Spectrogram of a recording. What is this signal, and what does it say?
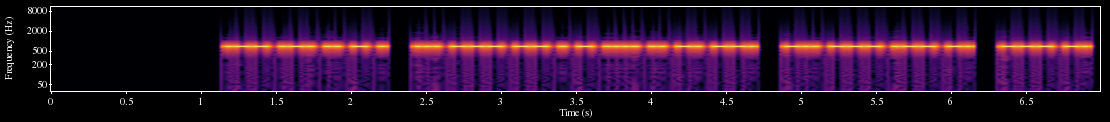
Morse code, heard as a keyed tone, about 40 wpm, 700 Hz. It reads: WRITE SOMETHING DOWN ON
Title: Sentences from Top 1000 Words - Review Part 1 - 40wpm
